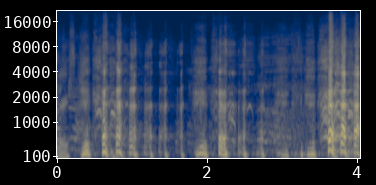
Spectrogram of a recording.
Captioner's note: laughs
